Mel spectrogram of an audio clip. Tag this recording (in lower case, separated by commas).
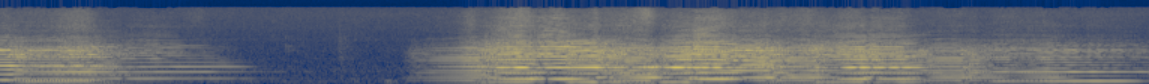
music, musical instrument, cello, guitar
